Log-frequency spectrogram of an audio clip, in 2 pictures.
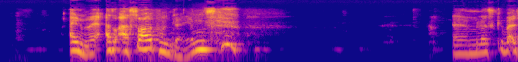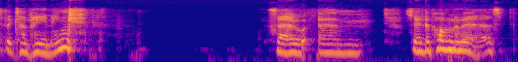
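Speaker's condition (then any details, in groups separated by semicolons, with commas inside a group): Down syndrome; adult woman, 25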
